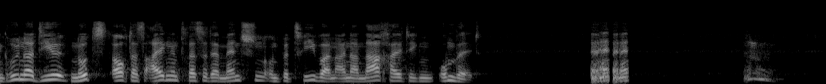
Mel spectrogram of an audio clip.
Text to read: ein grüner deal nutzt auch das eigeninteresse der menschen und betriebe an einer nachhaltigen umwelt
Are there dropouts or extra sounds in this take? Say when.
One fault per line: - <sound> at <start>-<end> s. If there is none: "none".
- laugh at 5.9-6.3 s
- throat clearing at 7.4-7.9 s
